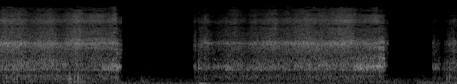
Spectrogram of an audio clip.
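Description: Long red nails rub and scrape along the side of an empty, hollow brown kraft paper cup held in both hands. Two long bursts of bright, hissy, scratchy friction with almost no low end are separated by a short silence, and a third pass begins just before the clip ends.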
